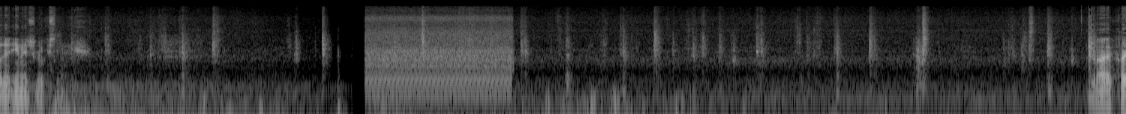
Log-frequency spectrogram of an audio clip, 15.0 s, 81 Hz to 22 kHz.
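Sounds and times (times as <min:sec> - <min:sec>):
steady even-pitched buzz: 0:04.9 - 0:06.9.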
